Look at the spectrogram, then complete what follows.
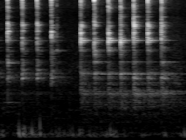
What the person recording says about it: se a gente raspar tem um som e se a gente bater tem outro som sons diferentes na mesma grade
